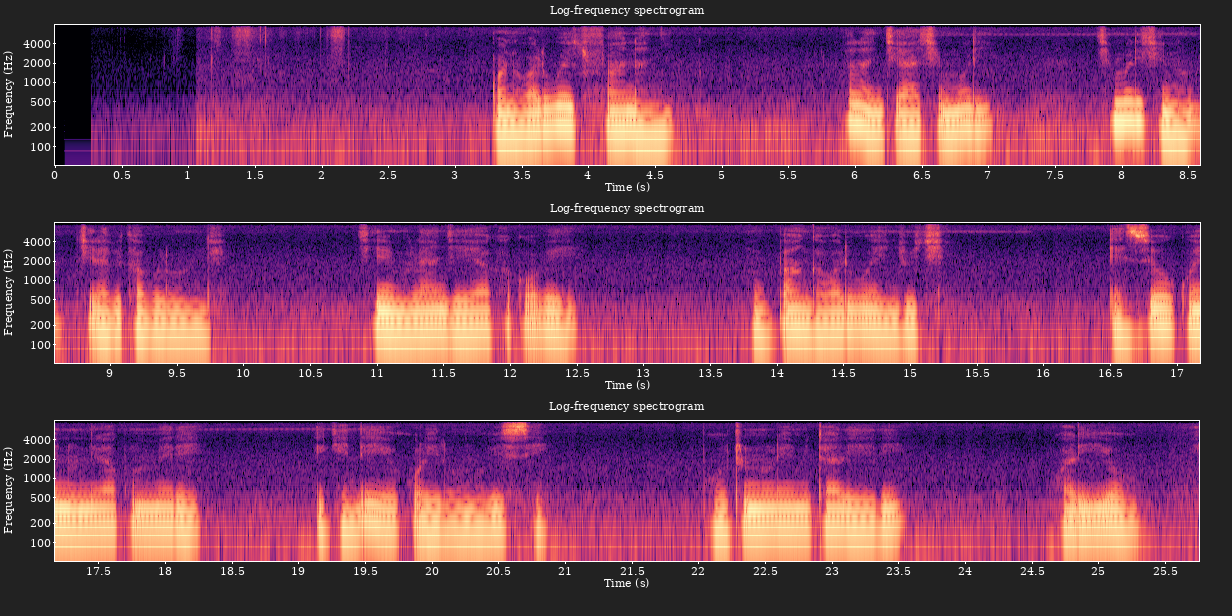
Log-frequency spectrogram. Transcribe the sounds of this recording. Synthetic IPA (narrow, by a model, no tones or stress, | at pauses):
onowaliwe̞ːci̥faːnaɲi | faːnaɲicacimuli | cimulicino̞ciɾaβikaβuluːɲɟi | ciɾimulaːɲɟeːjakako̞̰βe̞ | mubːaːŋɡawaliwe̞ːɲɟuci̥ | ezo̞ːkwe̞ːnoneɾakumme̞ɾe̞ | ɡe̞ːnde̞ːje̞ːko̞̰leɾo̞ːmuβisi | βwotunule̞ːmitale̞ːɾi | walijo̞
